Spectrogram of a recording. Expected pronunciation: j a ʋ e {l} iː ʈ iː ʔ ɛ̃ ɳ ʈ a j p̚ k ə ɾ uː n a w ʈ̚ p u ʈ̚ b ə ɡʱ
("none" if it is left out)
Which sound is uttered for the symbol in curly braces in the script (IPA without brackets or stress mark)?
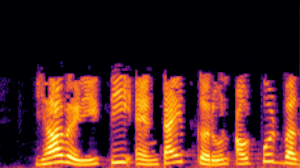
ɭ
